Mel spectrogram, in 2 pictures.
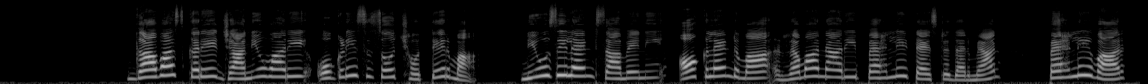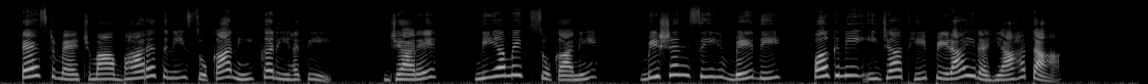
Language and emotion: Gujarati, neutral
